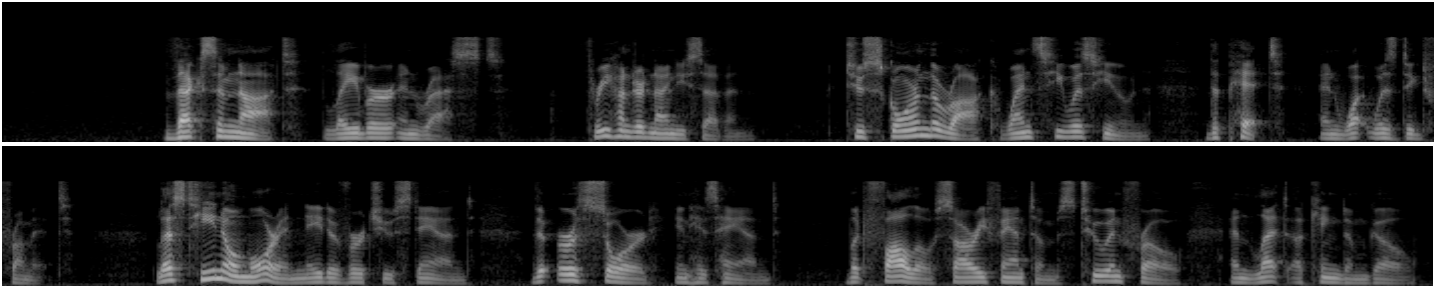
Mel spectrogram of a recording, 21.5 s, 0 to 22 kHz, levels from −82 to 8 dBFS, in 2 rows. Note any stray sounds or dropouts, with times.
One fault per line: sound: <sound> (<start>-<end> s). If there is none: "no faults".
no faults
